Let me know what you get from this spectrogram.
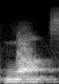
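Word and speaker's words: know: जैसे नेट में है न, फनी में है डबल एन के लिए न, नो में के एन के लिए न आ रहा है, नेट में जी एन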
